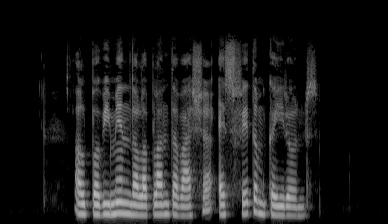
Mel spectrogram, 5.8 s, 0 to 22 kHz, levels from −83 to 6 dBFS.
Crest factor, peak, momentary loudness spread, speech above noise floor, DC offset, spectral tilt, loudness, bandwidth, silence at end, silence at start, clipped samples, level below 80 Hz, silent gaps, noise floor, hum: 18 dB; -10 dBFS; 8 LU; 54 dB; under 0.1%; -5 dB/octave; -26 LUFS; 11.5 kHz; 1.1 s; 1.1 s; under 0.1%; -84 dBFS; none; -80 dBFS; none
